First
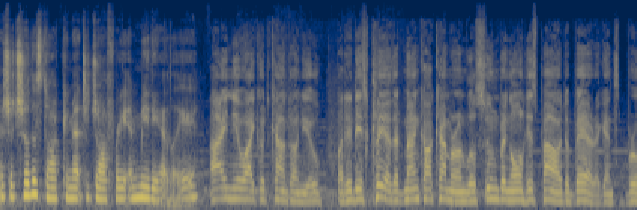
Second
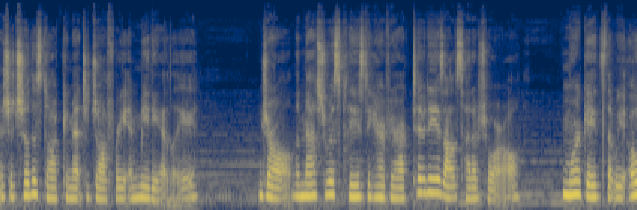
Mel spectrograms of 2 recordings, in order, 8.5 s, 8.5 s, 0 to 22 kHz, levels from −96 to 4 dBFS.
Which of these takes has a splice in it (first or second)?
first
